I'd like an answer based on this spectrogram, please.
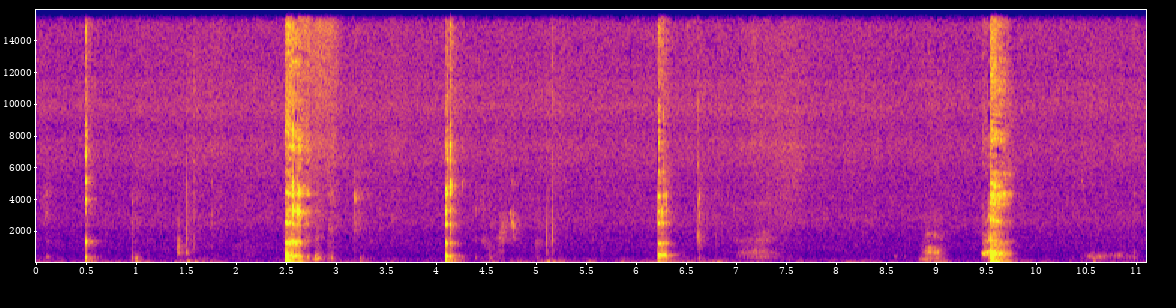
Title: gassy stomach with deep gassy burps after big dinner!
